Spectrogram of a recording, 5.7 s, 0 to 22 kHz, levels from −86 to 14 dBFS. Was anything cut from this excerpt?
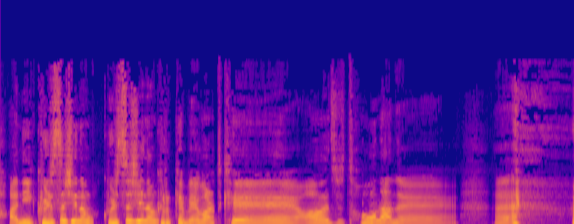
yes; 4 cuts; at 0.9 s, 1.6 s, 2.1 s, 3.5 s

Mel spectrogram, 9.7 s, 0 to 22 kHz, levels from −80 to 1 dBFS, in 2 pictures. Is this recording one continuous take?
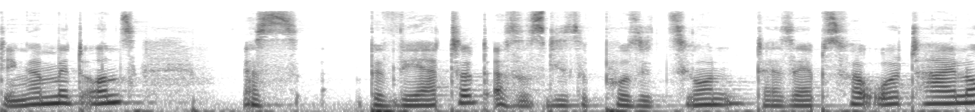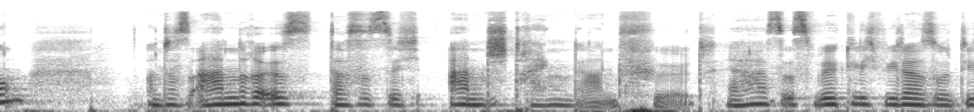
no; 1 cut; at 2.7 s

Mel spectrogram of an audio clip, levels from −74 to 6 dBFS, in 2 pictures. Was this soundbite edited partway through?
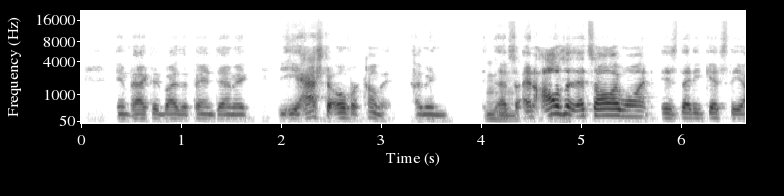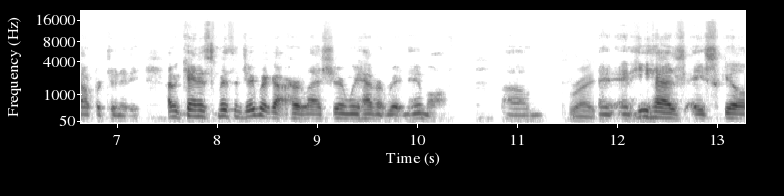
no; 0 cuts

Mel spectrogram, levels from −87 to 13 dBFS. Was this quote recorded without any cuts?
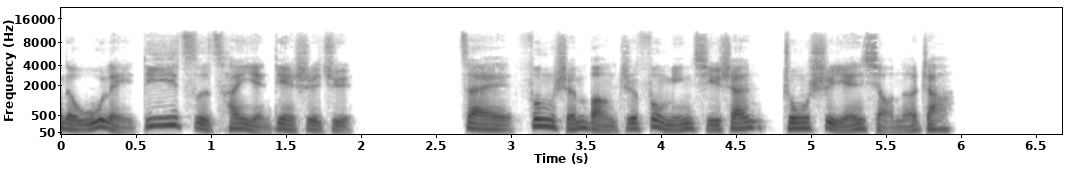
yes; 0 cuts

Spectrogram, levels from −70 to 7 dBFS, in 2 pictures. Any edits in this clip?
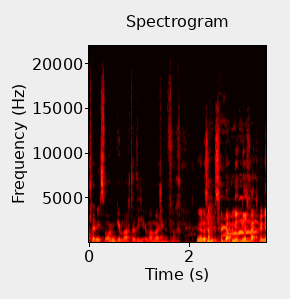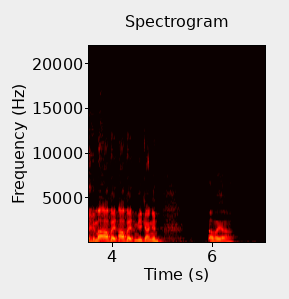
yes; 2 cuts; at 1.4 s, 4.1 s

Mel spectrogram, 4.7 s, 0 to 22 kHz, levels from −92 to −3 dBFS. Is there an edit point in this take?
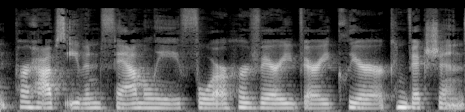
no; 0 cuts

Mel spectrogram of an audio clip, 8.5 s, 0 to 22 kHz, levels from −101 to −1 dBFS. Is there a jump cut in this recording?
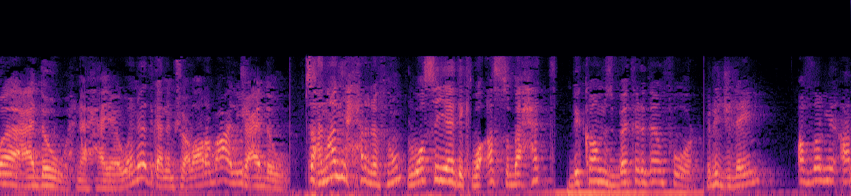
yes; 3 cuts; at 2.4 s, 4.7 s, 5.7 s

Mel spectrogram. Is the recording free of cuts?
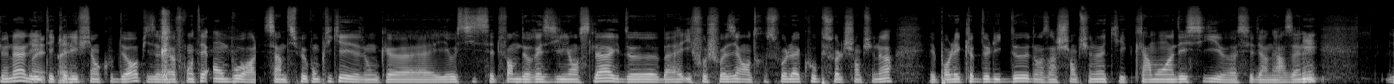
no; 1 cut; at 2.5 s

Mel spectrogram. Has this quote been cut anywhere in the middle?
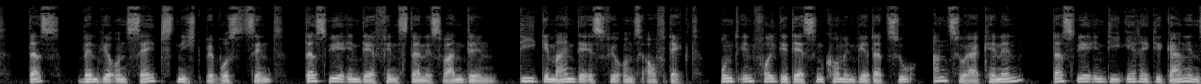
no; 0 cuts

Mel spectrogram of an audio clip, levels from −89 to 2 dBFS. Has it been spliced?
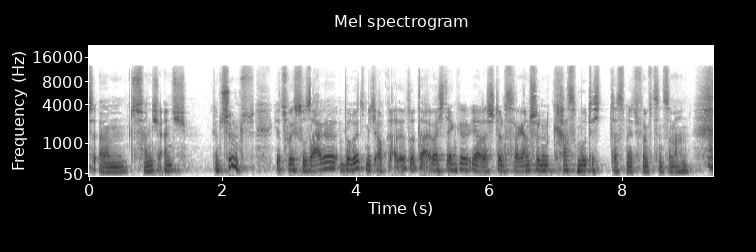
no; 0 cuts

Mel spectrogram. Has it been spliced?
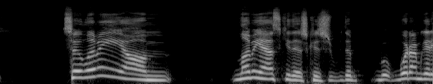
no; 0 cuts

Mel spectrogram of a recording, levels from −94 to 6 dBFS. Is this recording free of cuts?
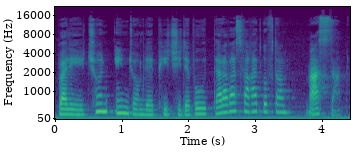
yes; 0 cuts

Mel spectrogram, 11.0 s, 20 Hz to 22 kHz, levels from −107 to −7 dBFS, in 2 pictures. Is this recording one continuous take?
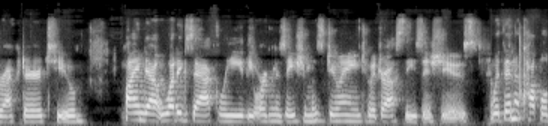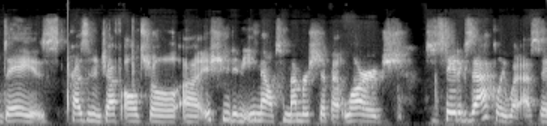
yes; 0 cuts

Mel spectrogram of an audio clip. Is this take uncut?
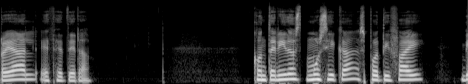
no; 1 cut; at 3.0 s

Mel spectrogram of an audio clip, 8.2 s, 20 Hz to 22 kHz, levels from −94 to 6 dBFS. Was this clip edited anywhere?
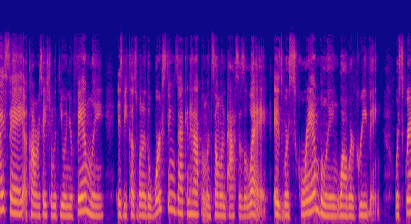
yes; 1 cut; at 5.4 s

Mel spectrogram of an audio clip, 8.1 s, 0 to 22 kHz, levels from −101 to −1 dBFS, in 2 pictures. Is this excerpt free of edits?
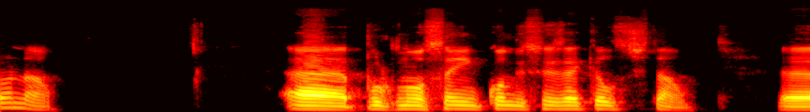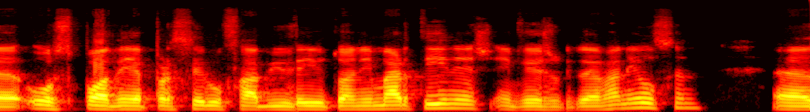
no; 2 cuts; at 5.5 s, 6.9 s

